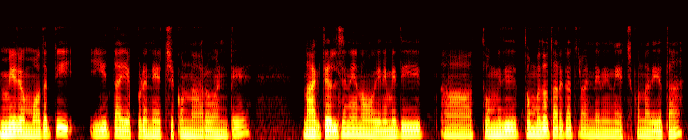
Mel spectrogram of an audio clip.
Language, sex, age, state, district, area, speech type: Telugu, male, 18-30, Andhra Pradesh, Kakinada, urban, spontaneous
